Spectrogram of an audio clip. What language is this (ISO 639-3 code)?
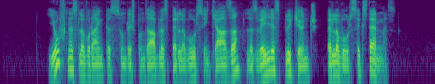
roh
